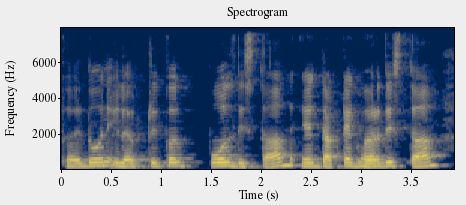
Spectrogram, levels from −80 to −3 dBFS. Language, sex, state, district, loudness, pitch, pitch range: Konkani, female, Goa, North and South Goa, -18 LUFS, 200 Hz, 185-210 Hz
